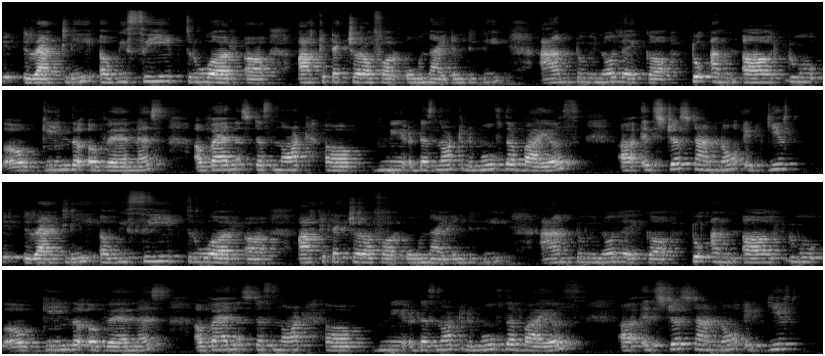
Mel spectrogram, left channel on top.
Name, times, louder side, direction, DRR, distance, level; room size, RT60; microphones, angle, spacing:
voice 1, 0.0-16.1, left 3 dB, 55° left, 2 dB, 3.0 m, -24 dB
17.5 x 9.9 x 5.2 m, 0.37 s
head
